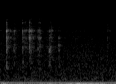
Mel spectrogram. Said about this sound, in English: I'm typing my first name, middle, initial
